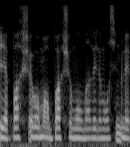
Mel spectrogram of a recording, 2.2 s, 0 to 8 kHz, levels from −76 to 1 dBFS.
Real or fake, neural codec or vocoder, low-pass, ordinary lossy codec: fake; autoencoder, 22.05 kHz, a latent of 192 numbers a frame, VITS, trained on many speakers; 7.2 kHz; none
